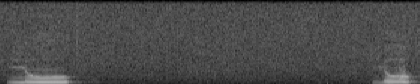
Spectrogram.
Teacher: Now if you want to stretch it, make two dhammas, the voice of waw will be generated, lu, lu. So the voice of waw will be generated because you are stretching one dhamma equal to two dhammas, and that's what equals to waw.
